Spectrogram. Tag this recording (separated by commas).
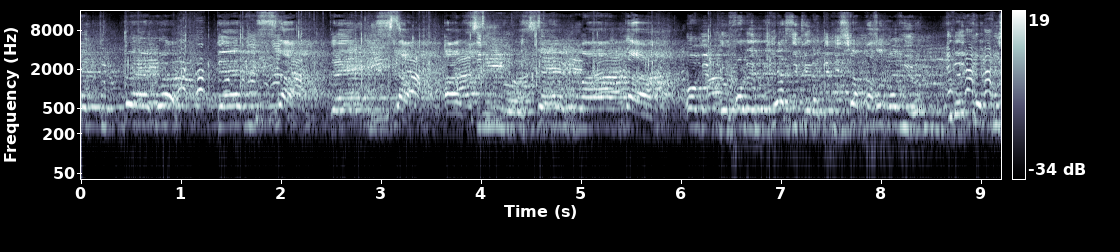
Speech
